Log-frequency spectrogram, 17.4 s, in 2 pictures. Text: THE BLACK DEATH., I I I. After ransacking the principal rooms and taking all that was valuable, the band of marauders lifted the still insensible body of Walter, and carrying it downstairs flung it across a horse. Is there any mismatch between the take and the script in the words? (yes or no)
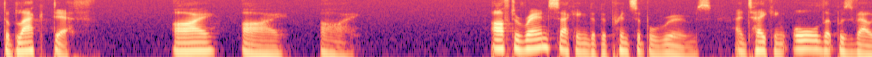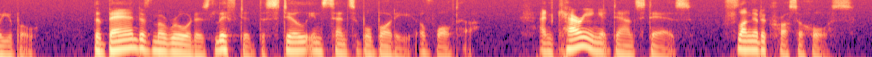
yes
